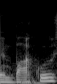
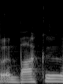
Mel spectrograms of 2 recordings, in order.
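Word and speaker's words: M'Baku: two amendments here uh I always get embaku's name wrong I want to put a w in there all the time and call him in bakwu so imbaku and apologies to skillmonger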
